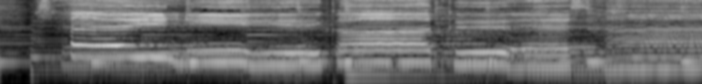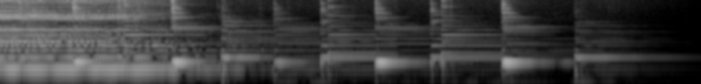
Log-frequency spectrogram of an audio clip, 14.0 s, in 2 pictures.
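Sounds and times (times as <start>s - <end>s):
two men singing a carol in Finnish: 0.4s - 9.2s.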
